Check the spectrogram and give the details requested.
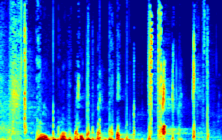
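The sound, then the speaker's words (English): Rhythmic hoofbeats clip-clop steadily as a horse moves at a brisk pace, with a voice talking over the sound in a game setting. “Get on my horse.”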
